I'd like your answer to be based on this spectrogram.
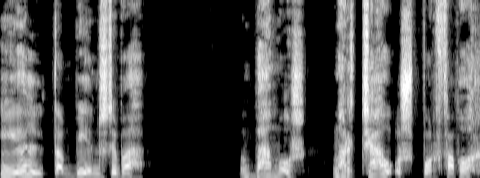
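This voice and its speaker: In a put-on character voice, a woman speaks very slowly. Her voice comes out raspy. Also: medium pitch for a woman, ordinary pitch variation. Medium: read story. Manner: jovial, easygoing.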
